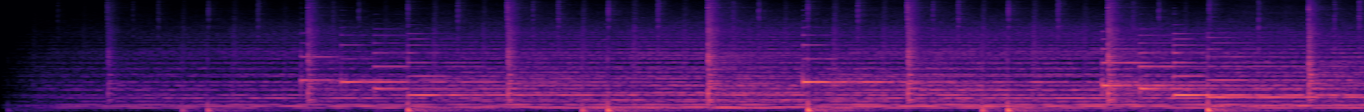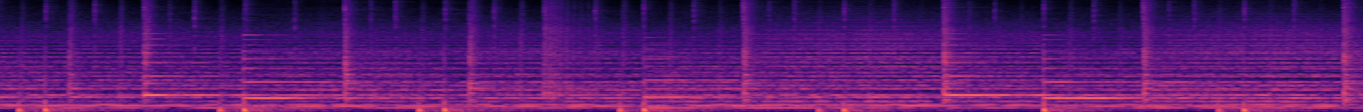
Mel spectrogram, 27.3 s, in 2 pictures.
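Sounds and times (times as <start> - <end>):
relaxing piano music: 1.1 - 27.2.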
